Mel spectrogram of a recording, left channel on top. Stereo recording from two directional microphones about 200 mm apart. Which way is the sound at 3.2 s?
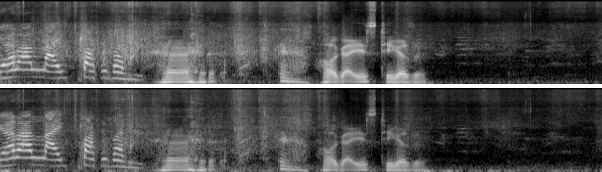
Centre (ahead or behind).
